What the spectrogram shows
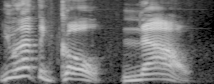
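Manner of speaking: imitated angry voice. Retelling a movie scene where a bartender kicks someone out: imitating an angry bartender. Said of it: "she's pissed at him".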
